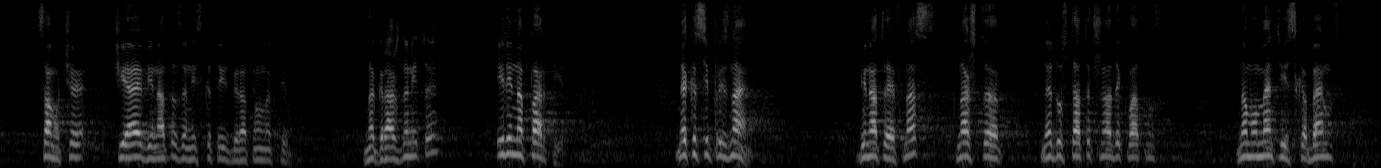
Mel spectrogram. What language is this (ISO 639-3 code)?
bul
